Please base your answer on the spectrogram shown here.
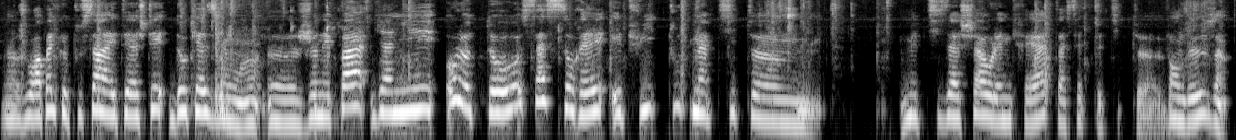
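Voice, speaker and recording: A woman's voice: mid-range voice, normal speed, mellow, husky. A woman chatting casually in a haul video from her home craft room, talking with lots of hesitations and fillers. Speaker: scrapbooking vlogger.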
